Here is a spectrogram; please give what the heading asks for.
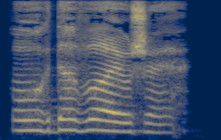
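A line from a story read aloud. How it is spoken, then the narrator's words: Impatient moan. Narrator (Russian): застонала Леся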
